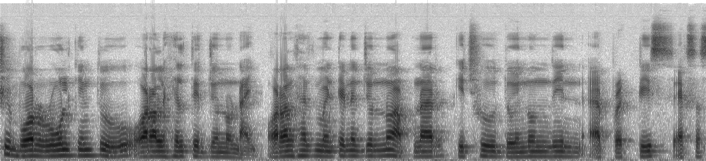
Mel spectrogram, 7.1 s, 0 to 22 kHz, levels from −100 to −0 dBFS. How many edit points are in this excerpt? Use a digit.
2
